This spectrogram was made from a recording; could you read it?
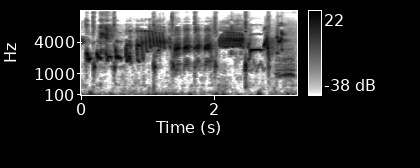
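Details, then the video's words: Song of a Javan pied starling calling a rival: harsh, grating rattles and squawky buzzes alternate with short whistled notes, delivered in a fast, almost unbroken stream with faint low background rumble. "Burung Ocehan Jalak Suren Gacor Memanggil lawan"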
